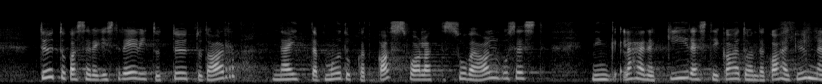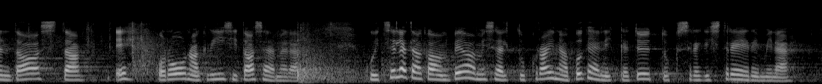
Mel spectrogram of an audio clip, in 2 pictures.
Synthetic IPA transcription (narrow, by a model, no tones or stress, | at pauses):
t̪ø̞ːt̪ːˑukɑsːeɾe̞ɡ̥ist̪re̞ːɾit̪ːˑud̪̥̚t̪ø̞ːt̪ːˑud̪̥ɑrvnæjt̪ːˑɑb̥mɤːd̪̥ukːˑɑt̪kɑsvuɑlɑt̪ːˑe̥sːuve̞ɑlɡ̥use̞st̪ | niŋɡ̥læɦene̞b̥kiːɾe̞st̪ikɑɦe̞t̪uɦɑnd̪̥e̞kɑɦe̞kymne̞nd̪̥ɑɑːst̪ɑ | e̞hkːo̞ɾo̞ːnɑkriːsit̪ɑse̞me̞le̞ | kujd̪̥se̞lːe̞t̪ɑɡɑo̞npe̞ɑmise̞lt̪ukrɑjnɑpɤɡ̥e̞nikːˑe̞t̪ø̞ːt̪ˑːuksre̞ɡ̥ist̪re̞ːɾimine̞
